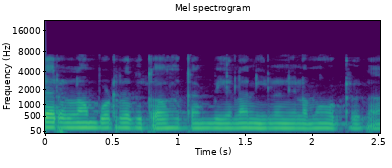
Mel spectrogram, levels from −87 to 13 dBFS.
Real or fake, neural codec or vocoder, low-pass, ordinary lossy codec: fake; codec, 16 kHz, 16 kbps, FreqCodec, larger model; 7.2 kHz; none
